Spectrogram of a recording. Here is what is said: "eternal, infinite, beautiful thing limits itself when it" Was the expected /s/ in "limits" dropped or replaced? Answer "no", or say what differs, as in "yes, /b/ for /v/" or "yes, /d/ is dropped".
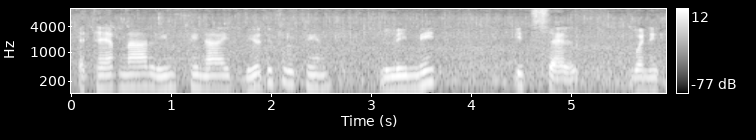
yes, /s/ is dropped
